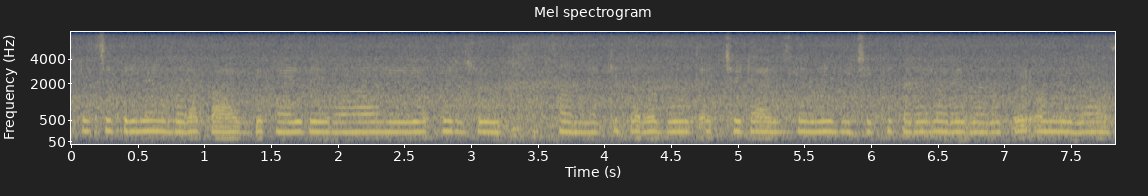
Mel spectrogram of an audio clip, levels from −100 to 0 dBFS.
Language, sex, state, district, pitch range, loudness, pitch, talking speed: Hindi, female, Chhattisgarh, Sarguja, 230-240 Hz, -24 LUFS, 230 Hz, 170 wpm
